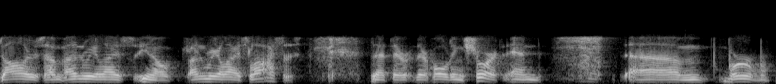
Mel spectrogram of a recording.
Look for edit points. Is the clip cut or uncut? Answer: uncut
